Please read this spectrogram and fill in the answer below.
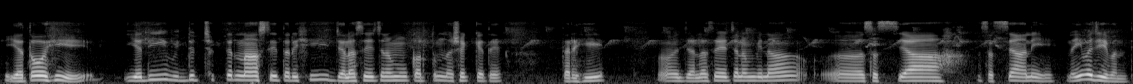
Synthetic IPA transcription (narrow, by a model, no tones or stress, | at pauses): jɐt̪oːɦi | jɐd̪iːʋid̪jut̪ːʃʰɐk̚t̪ɐɾnaːst̪it̪ɐɾihid͡ʒɐlɐseːt͡ʃɐnɐmkɐɾt̪umnɐʃɐkjɐt̪eː | t̪ɐɾiɦi | d͡ʒɐlɐseːt͡ʃɐnɐmʋinaː | sɐsjaːsɐsjaːninɐjmɐd͡ʒiːʋɐnt̪i̥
